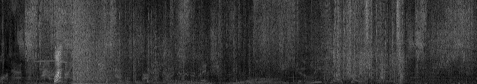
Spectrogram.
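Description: A young woman talks into a microphone.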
